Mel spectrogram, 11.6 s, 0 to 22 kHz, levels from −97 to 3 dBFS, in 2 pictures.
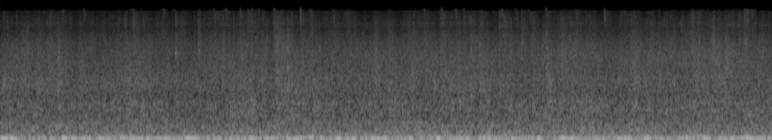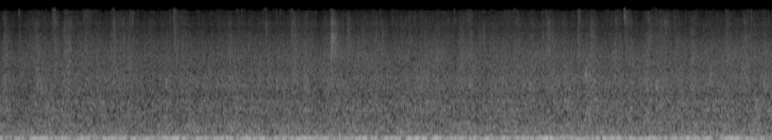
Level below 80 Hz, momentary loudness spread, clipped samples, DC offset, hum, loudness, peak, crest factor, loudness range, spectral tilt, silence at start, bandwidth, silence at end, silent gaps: -40 dBFS; 2 LU; under 0.1%; under 0.1%; none; -40 LUFS; -24 dBFS; 14 dB; 2 LU; -4.5 dB/octave; 0 s; 16.5 kHz; 0 s; none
